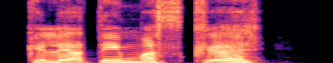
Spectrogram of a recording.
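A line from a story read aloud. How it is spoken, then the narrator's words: Shrill shriek. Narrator (Russian): взвизгнул волосатый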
